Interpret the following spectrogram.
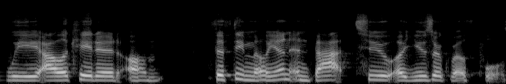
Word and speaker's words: BAT: A key part of that is BAT, which stands for Basic Attention Token. And we just pronounce it bat, like the animal with wings.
